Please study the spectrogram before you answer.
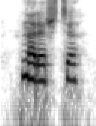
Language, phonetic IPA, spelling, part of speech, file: Polish, [naˈrɛʃʲt͡ɕɛ], nareszcie, adverb, Pl-nareszcie.ogg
